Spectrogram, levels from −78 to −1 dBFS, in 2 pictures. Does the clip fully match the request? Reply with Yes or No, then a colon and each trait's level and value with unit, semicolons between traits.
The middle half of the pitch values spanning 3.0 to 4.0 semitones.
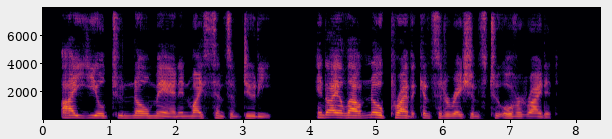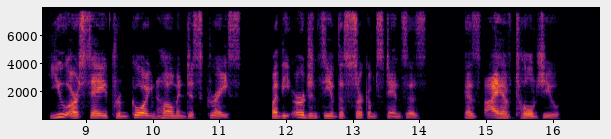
Yes: average, 3.3 semitones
